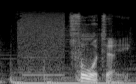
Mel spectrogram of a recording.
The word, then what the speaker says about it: forte: find its pedantry it's Forte when used to refer to someone's strong suit is pronounced Fort it's a French noun related to the strong part of a sword blade near the hilt Forte pronounced Forte is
